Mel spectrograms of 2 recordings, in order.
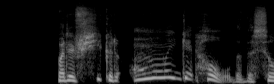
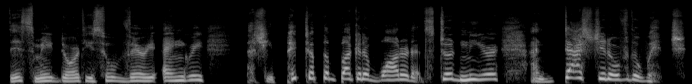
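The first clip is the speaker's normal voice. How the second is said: ordinary delivery, nothing marked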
